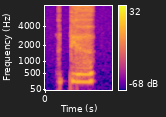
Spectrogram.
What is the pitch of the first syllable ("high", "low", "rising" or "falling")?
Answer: high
